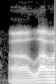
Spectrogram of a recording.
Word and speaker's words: Lao: The country's Laos, and then if you talk about the people, it's Lao. It's like when I first came to Thailand, I dated a Lao girl.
